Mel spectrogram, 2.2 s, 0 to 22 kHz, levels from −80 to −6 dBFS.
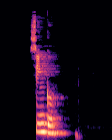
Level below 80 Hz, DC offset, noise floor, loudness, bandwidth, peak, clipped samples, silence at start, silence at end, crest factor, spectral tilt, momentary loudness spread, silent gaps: -60 dBFS; under 0.1%; -82 dBFS; -15 LUFS; 16 kHz; -2 dBFS; under 0.1%; 0.6 s; 0.7 s; 18 dB; -3.5 dB/octave; 16 LU; none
